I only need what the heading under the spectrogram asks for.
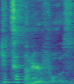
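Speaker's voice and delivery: put-on brusque, coarse, harsh, rude tone. Speaker retells a man's reply to the speaker, imitating a harsh, rude tone. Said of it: "bem ríspido, bem grosso".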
